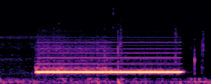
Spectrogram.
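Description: A single loud ringback tone from an outgoing phone call placed live on air, one steady electronic burst lasting about two seconds before cutting off, with no voices.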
